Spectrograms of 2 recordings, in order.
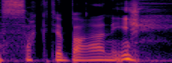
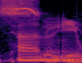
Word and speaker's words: sabachthani: You said Sabachthani. whatever it was. You got one syllable back to front, but that was it.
